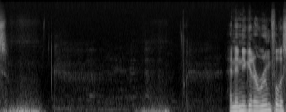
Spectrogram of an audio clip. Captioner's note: people chuckling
